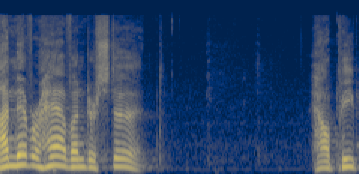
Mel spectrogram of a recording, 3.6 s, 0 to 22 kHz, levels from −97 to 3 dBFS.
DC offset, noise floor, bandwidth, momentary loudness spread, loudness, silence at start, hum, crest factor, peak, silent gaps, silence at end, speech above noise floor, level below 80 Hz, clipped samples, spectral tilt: under 0.1%; -73 dBFS; 15.5 kHz; 13 LU; -23 LUFS; 0 s; none; 22 dB; -2 dBFS; none; 0.05 s; 51 dB; -74 dBFS; under 0.1%; -6 dB/octave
